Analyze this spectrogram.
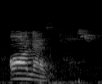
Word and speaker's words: honest: Because first letter is silent.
